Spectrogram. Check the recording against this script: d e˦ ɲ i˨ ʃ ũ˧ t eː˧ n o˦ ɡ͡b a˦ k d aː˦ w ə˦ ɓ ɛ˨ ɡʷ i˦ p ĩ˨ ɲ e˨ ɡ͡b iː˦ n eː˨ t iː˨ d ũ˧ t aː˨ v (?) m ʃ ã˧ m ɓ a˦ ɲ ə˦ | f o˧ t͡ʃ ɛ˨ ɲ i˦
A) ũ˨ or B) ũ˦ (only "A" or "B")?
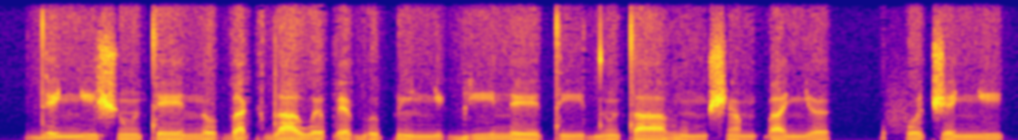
A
